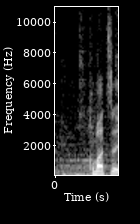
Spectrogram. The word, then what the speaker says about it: Komatsu: No, I was talking about a silent U, whether it's the U is not pronounced on your surname. Komatsu. It is pronounced? Yes. It is pronounced. I got that wrong.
